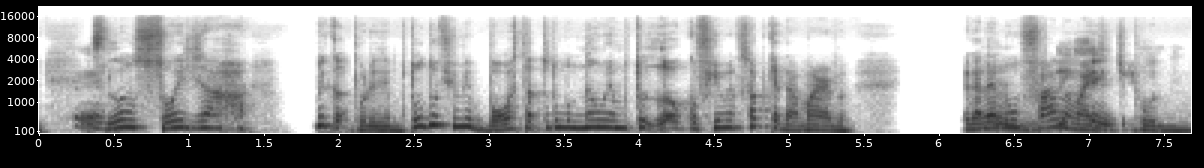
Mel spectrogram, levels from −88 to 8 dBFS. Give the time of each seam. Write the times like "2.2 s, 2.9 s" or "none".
2.1 s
